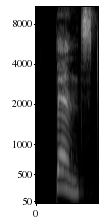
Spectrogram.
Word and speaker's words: bends: Bends 这个词后面加的这个 s 啊，应该是读 z 的发音，所以 d 和 z 连在一起应该是读 z。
